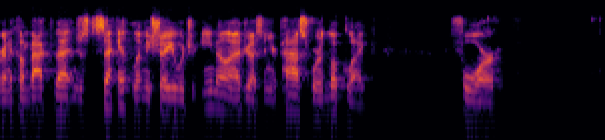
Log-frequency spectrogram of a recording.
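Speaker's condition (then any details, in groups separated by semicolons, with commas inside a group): No condition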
